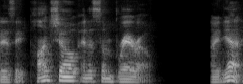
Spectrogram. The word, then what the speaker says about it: sombrero: Got to don't forget to roll your Rs. Sombrero.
